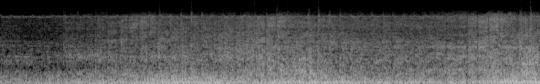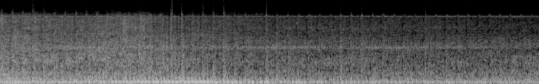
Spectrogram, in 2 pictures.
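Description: Low engine hum of a passing motor vehicle over a steady outdoor hiss, swelling over several seconds and easing off near the end.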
